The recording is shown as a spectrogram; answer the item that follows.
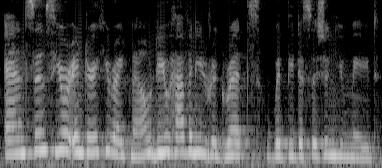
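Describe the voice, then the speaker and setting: A woman student interviewing a guest, asking questions gently and encouraging him with frequent mm-hmms. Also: fairly high pitch, moderate pace.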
